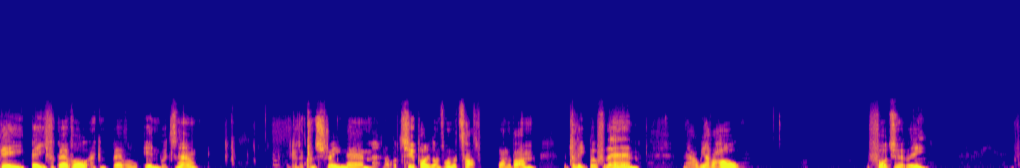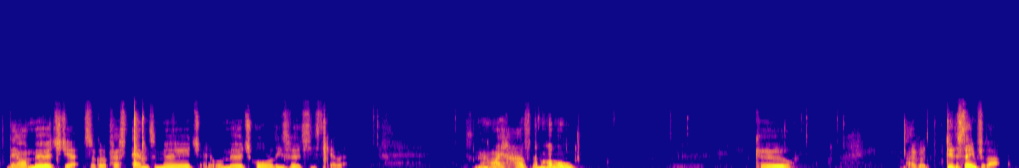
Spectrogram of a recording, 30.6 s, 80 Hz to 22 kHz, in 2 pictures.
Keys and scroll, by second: 3.3 h, 4.8 Tab, 11.5 Delete, 12.7 Tab, 16.0 m, 17.3 Return, 20.1 Tab, 26.4 a.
